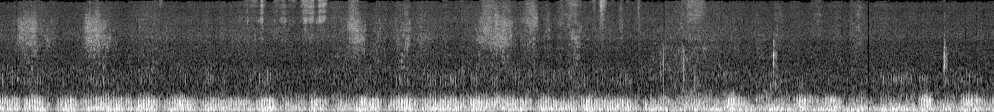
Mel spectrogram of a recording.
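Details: Domestic cat purring close to the microphone with no human voice, a continuous low rumbling throb that swells and eases with each breath, plus a few faint clicks and rustles.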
